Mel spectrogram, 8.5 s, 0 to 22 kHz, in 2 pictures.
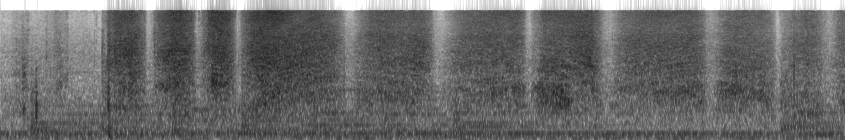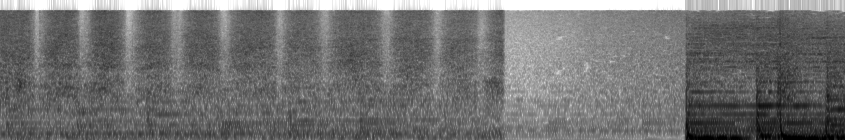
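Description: Hand sanding with P180 sandpaper over primer on a boat hull: quick back-and-forth strokes, about three a second, smoothing the primer ready for paint. The rubbing stops near the end and music comes in.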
